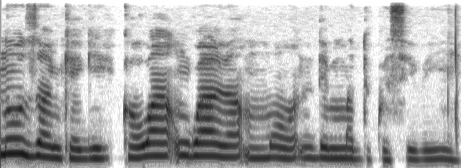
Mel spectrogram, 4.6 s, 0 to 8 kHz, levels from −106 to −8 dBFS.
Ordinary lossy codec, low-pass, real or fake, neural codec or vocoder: none; 7.2 kHz; real; none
